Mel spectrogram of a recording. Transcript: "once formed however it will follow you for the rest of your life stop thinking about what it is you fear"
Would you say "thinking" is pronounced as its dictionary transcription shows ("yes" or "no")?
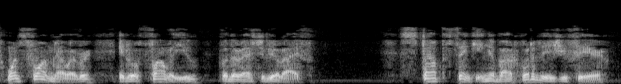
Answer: yes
